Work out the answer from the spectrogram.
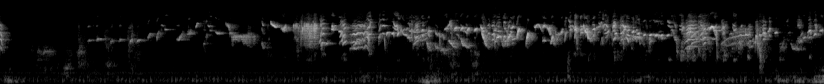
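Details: Grey-crowned goldfinch song: after a couple of seconds of faint, sparse notes, a dense, high, rapid twittering begins and runs continuously, with buzzy trills and sharp chirps mixed in.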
